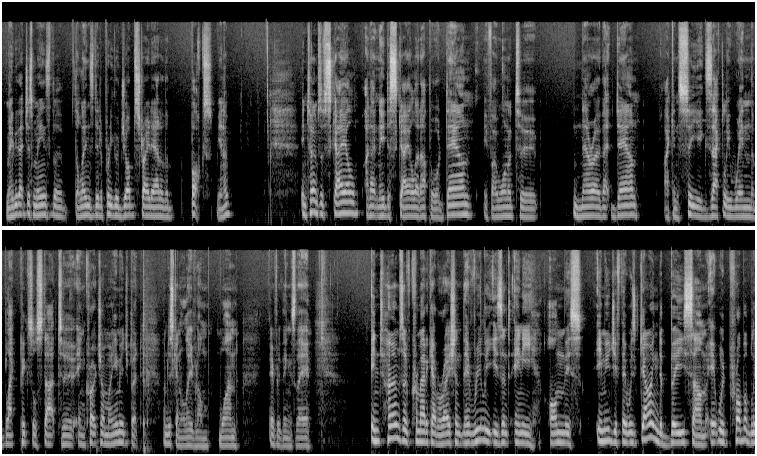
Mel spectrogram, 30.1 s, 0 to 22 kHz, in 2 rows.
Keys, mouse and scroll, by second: 9.5 click, 16.3 right click, 17.6 KP_1, 17.9 Return, 25.6-26.3 ctrl+scroll up 2.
